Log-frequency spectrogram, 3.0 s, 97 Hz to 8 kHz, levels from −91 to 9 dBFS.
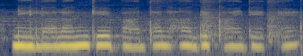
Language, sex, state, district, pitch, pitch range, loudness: Chhattisgarhi, female, Chhattisgarh, Sukma, 225 Hz, 215-230 Hz, -15 LUFS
